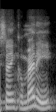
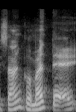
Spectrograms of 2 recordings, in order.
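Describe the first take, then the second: First: The name is said the way locals say it. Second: The name is said the way outsiders say it. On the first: The speaker is from the town or has been there. The speaker calls it right. "If they say San Clemente, I know they're from San Clemente or they've really been there" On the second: The speaker has never been to the town. The speaker calls it wrong. "But if they say San Clemente, you're like, all right, well"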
